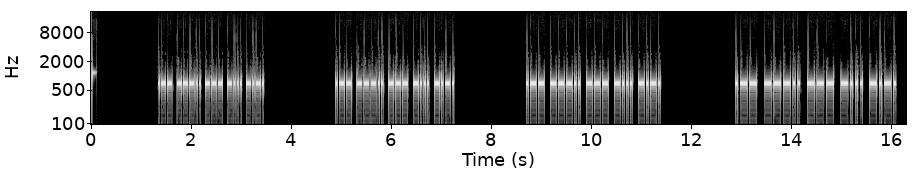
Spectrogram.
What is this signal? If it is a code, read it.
Morse code, heard as a keyed tone, about 31 wpm, 700 Hz. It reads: W8OBC W8OBC W8OBC W8OBC
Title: Speed Racing - USA Call Signs 25wpm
